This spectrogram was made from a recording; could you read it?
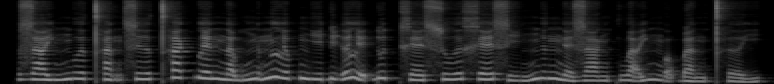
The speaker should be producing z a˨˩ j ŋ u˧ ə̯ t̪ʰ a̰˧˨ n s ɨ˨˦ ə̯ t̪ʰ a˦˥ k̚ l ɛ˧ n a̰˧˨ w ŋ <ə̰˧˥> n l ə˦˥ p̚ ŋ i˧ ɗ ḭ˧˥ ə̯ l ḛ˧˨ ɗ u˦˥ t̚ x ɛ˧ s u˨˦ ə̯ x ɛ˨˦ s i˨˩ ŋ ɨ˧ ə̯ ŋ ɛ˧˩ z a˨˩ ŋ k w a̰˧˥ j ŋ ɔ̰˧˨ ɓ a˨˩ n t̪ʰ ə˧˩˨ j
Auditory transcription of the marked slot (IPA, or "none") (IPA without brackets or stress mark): ə̰˧˥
